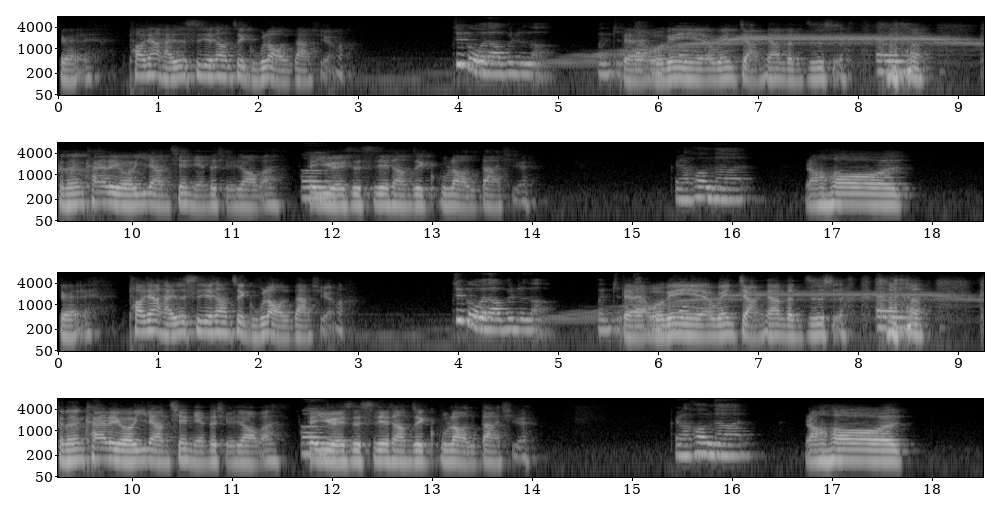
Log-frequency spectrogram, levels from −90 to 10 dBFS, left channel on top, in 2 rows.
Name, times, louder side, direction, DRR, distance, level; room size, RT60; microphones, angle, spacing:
voice 1, 0.0-2.9 5.6-11.5 11.8-14.0 16.7-17.7, right 3 dB, 90° right, 0.9 m, -28 dB
sound 1, 0.7-1.1 2.0-10.2, left 3 dB, 40° left, 3.2 m, -42 dB
voice 2, 3.9-4.9 5.4-6.3 8.2-8.5 11.7-12.0 15.4-16.1, right 2 dB, 45° right, 3.3 m, -29 dB
17.0 x 14.5 x 2.8 m
head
